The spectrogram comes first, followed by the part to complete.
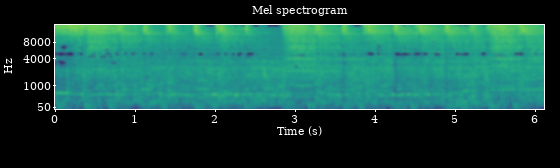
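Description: Rock band playing live: a drum kit with steady cymbal strokes under distorted electric guitars and bass, a loud, dense rock groove.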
